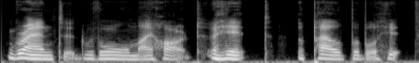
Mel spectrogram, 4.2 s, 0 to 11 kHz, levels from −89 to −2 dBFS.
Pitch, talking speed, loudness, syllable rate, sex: 155 Hz, 130 wpm, -19 LUFS, 3.7 syllables/s, female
